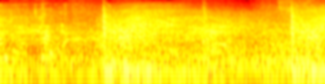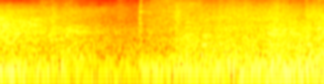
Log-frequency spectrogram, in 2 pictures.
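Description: Fiery magic blasts burst and roar.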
